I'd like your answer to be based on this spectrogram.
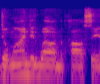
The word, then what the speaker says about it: DeWine: The other one that I've heard rave reviews from my sister, who actually lives in Ohio, is Governor DeWine. Is that his name, Nick? Am I saying that right? – Yeah, that's the one.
